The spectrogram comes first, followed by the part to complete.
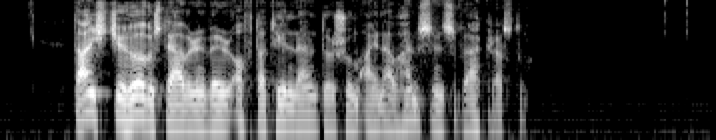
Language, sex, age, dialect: Faroese, male, 61+, Vágar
